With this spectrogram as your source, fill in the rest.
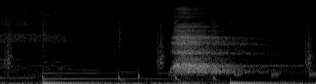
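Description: Deep breathing during a yoga back stretch, with a long, audible, airy exhale in the middle, heard close and soft among quieter breaths and faint background hum.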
